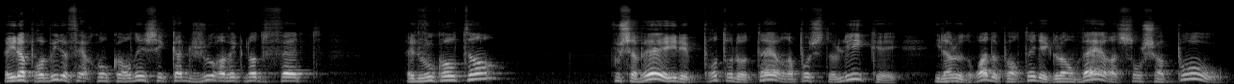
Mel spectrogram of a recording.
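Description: A man voicing an excitable rich countess who gushes in loud, high exclamations. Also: a little slow. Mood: excited. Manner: gushing, exclamatory. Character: excitable rich noble countess, middle-aged woman.

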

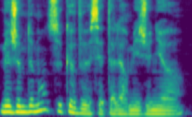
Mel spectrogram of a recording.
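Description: Male reader doing a suave, teasing gentleman thief, confident, low husky voice. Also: lively intonation, fairly quick. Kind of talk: audiobook reading.

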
